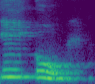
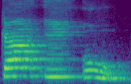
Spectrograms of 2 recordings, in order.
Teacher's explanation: Essa parte aqui do iu é apenas um som. A gente não abre a boca duas vezes para dizer i, u. Não, a gente não diz i, u. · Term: Ditongo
